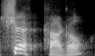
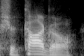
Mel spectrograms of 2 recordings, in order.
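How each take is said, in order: First: The stress is on the first syllable. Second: The stress is on the second syllable. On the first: The speaker calls it wrong. "it's not Chicago" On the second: The speaker calls it right. "like Chicago"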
